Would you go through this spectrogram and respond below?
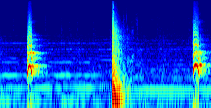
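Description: Catherine's dog gives three sharp, loud barks spaced a couple of seconds apart, each a quick percussive burst over a quiet low hum, with no voices in between.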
